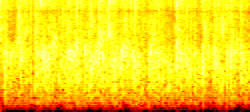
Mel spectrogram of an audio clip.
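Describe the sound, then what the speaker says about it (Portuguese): A church congregation applauds, producing a steady, dense wash of many hands clapping together that holds evenly and fairly loudly without a break. "Você pode dar um aplauso a Jesus pela vida dos secretários?"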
